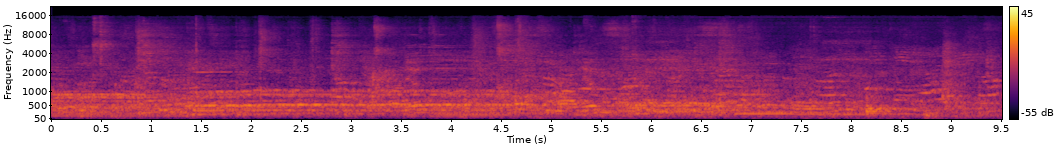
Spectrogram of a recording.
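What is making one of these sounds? A brass band plays a slow, sustained chord in an echoing hall.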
